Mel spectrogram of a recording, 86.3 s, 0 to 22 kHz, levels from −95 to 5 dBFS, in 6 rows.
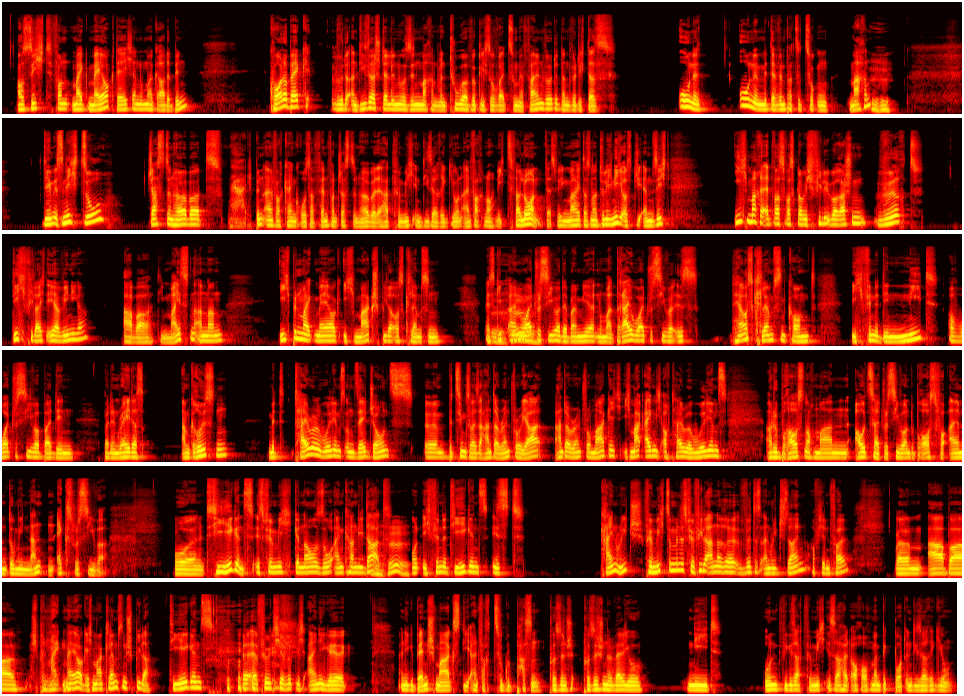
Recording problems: none

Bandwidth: 14.5 kHz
